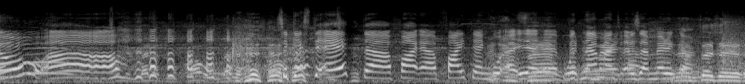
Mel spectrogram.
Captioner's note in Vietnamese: Tiếng cười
